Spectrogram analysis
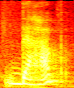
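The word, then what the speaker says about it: ذهب: in particular we learned the word the hab which means gold and in palestine it's pronounced dhab we learned the noun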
